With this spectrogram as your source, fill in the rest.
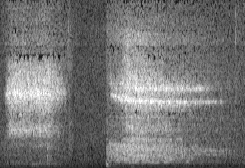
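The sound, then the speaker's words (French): A deep breath taken alone: a long hissing inhale, a brief pause, then a slightly louder, longer airy exhale that fades out slowly. No talking. “Alors, une respiration.”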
